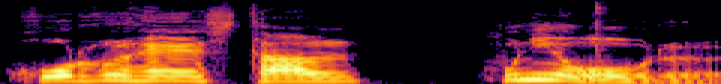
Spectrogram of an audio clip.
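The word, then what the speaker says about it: Jorge Stahl Jr.: 그리고 여기 이제 그 촬영 감독은 호르헤 스탈 후니오르, 이제 스페인어는 이제 J 발음을 히읗 발음을 하니까요.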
